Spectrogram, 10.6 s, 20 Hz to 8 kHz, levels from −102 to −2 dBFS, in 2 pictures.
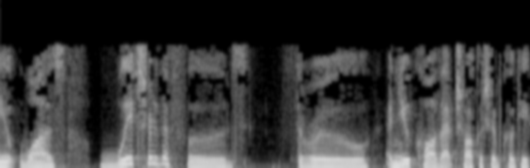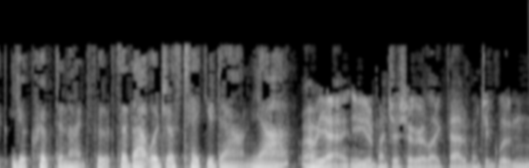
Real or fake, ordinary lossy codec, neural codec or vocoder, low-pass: real; MP3, 24 kbps; none; 7.2 kHz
